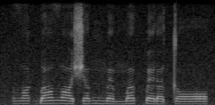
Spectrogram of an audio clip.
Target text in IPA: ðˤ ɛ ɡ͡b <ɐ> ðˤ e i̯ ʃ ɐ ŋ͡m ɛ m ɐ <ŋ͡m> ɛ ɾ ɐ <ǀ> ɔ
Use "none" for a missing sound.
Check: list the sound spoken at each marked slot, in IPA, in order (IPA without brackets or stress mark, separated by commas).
ɐ, k͡p, t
